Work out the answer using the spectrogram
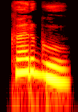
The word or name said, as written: ಕರಗು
